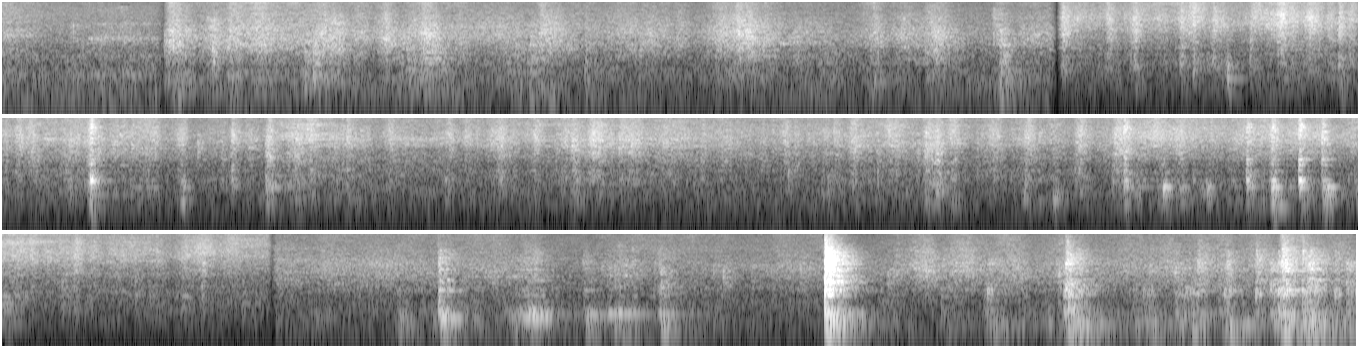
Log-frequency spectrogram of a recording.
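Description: Quiet handling sounds of a toilet being wiped down with kitchen towel in rubber gloves: scattered rubbing, rustling and small knocks on the ceramic. A steady hiss runs through the middle, and a single sharp knock comes near the end.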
